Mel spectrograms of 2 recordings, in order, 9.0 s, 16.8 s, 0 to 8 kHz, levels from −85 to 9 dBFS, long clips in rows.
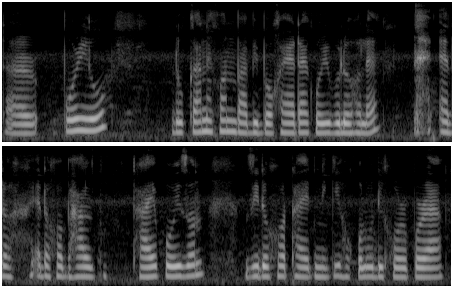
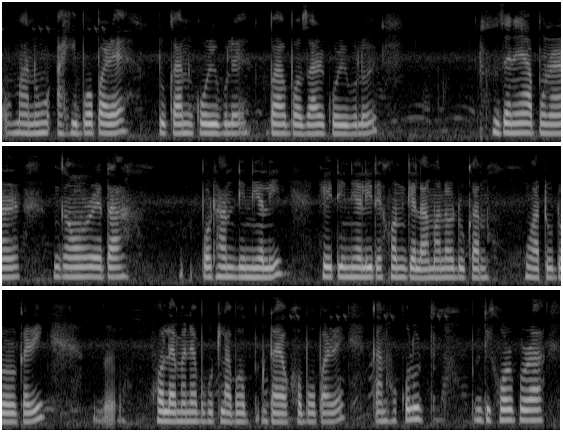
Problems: none marked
